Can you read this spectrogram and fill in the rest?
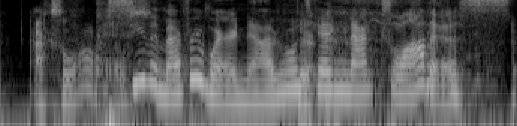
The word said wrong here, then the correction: axolotl: Axolotl. – Axolotl. – I just said it. You said it wrong again.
